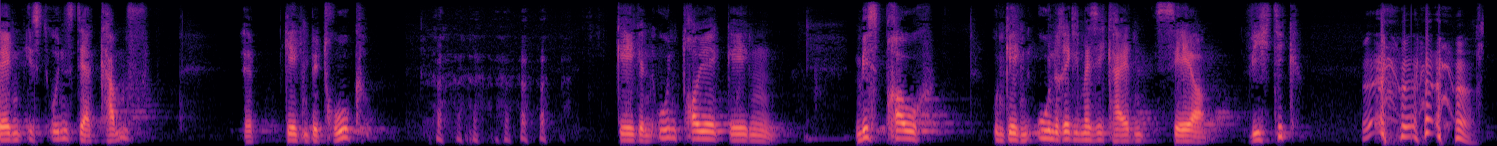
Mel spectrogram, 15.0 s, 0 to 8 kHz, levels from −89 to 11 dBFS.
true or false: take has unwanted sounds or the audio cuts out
true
